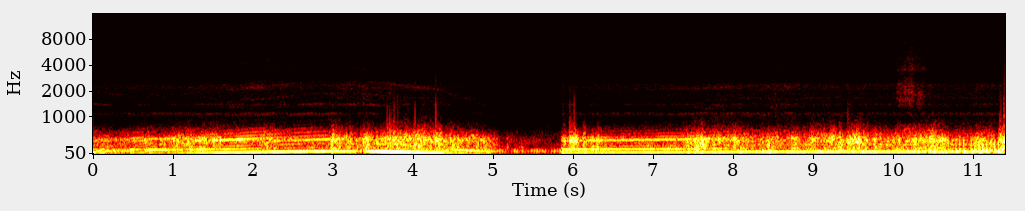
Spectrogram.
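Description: Kawasaki Z1000R's inline-four engine running while riding, its revs rising as it accelerates, then again after a brief dropout about five seconds in.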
